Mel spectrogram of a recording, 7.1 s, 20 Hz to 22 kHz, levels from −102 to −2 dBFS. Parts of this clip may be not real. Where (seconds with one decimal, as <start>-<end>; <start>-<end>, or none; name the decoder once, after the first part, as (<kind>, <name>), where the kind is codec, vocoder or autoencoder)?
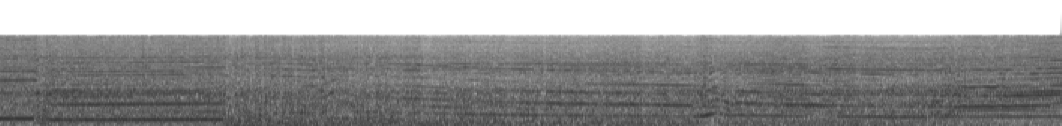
none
